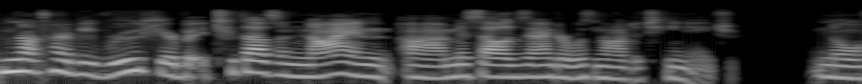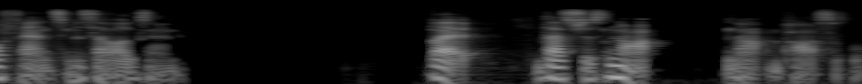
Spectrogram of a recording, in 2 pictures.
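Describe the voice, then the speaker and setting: An animated woman's voice with vocal fry, fairly low pitch and ordinary pitch variation, at a fairly quick pace broken by long, frequent pauses. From Scotland. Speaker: streamer reacting to court hearings. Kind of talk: live reaction commentary. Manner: fast.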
